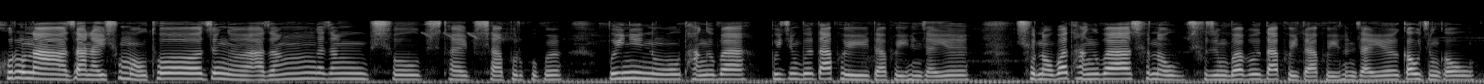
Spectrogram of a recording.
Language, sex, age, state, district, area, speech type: Bodo, female, 60+, Assam, Kokrajhar, rural, spontaneous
